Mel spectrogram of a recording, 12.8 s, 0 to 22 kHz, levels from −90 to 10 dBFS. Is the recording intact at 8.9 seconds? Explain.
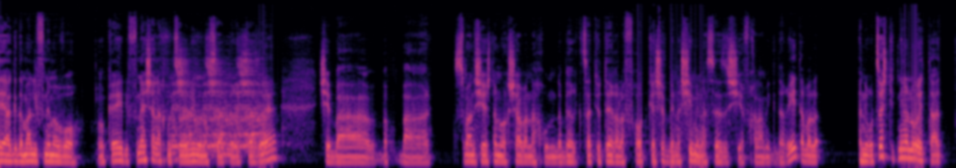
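No. At 8.9 seconds you're right in the middle of a burst of processor overload crackle that runs from about 8.42 to 9.40 s. The processor couldn't keep up, so it missed deadline after deadline, around seventy of them, on buffers that sound to be roughly a millisecond and a half long. Each miss simply skips that slice, leaving a hard-edged gap, and all those tiny dropouts pile into a gritty, tearing crackle over the speech until the load eases.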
